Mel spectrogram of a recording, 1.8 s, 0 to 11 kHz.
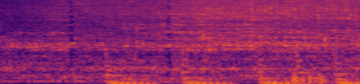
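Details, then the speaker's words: Toilet tank after installing a new Fluidmaster PerforMAX 400CARP fill valve and flapper to fix a running toilet, water turned back on: a steady rushing hiss as the valve opens and the tank fills evenly, with no chatter or squeal; a normal refill. "Spinning back up. So far so good. Up. You can see where the old water line was, so that's where it's supposed to fill up to."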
